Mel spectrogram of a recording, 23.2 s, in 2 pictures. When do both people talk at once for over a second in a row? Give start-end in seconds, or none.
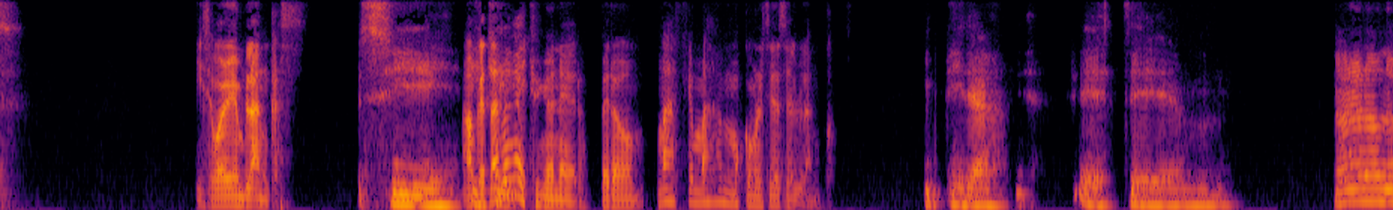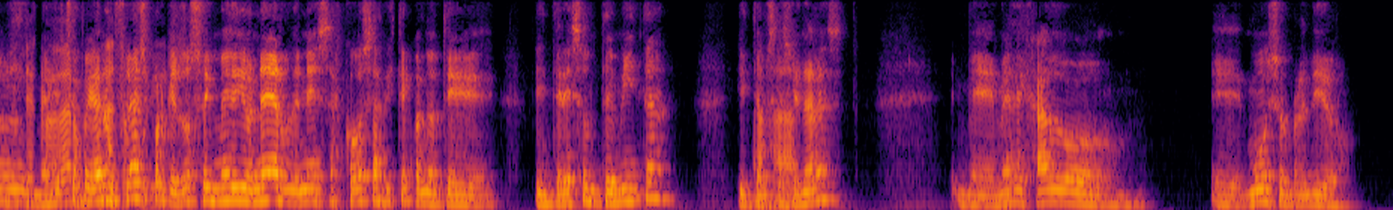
11.6-13.3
